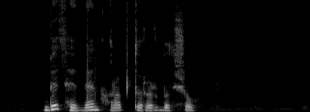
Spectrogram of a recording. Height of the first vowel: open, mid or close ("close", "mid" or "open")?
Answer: mid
